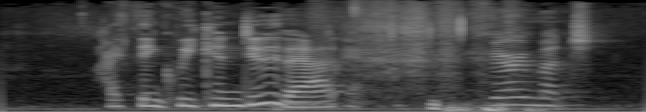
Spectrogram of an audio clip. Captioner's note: laughing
